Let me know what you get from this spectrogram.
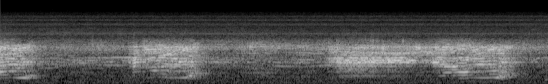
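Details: Humpback whale song recorded in Hawaii, played back indoors during a lecture at the Morro Bay Museum of Natural History, California, on 27 December 2006. Harmonic moaning units swell and fade in three bursts, some ending in a brief upward sweep.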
